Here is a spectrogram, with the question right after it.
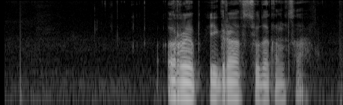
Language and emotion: Russian, neutral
